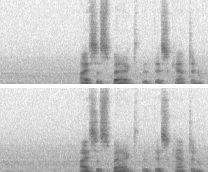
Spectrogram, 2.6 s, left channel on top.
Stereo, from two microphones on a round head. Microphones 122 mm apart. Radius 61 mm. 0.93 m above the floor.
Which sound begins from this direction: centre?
A man speaking, at 1.0 s.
